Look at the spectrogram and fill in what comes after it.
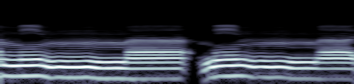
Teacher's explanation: Kalau kita kenal kalau ada mim bertasyidan hunnah musyaddadah. Dibacanya mendengung dua ketukan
